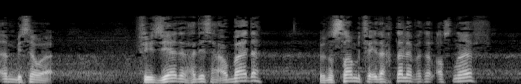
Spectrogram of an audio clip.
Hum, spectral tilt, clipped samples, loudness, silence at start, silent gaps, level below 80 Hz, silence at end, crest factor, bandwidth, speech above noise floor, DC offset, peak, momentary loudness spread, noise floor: none; -4.5 dB/octave; under 0.1%; -19 LUFS; 0 s; none; -56 dBFS; 0 s; 18 dB; 10.5 kHz; 21 dB; under 0.1%; -2 dBFS; 22 LU; -39 dBFS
